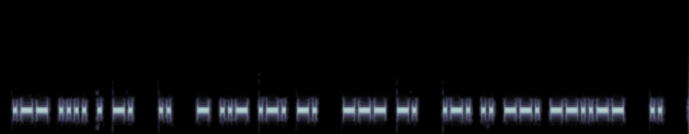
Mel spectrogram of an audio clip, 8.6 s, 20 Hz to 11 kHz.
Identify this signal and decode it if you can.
Morse code, heard as a keyed tone, about 24 wpm, 610 Hz. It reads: WHEN I TURN ON RIG, I
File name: 2011-04-mp3 / BEGINNERS DIARY 25WPM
